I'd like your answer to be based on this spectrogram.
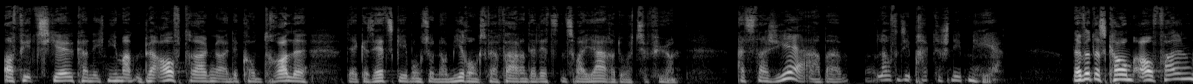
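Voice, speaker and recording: Casting: middle-aged senior official, radio drama. Very raspy, breathy, creaky, measured, quietly authoritative, close and dry. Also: male voice, fairly high pitch, dry recording, exaggerated voice. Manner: precise, measured, confidential. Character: professor and senior EU official, composed, discreet, authoritative. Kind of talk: German radio drama acting.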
